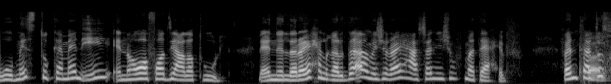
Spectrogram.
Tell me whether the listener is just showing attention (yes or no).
yes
